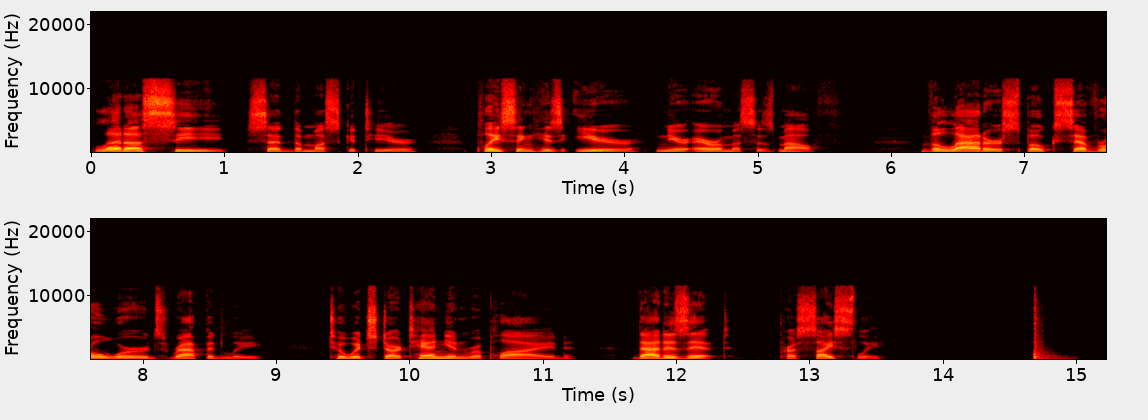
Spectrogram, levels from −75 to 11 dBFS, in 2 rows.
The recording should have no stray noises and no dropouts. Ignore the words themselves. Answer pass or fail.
fail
